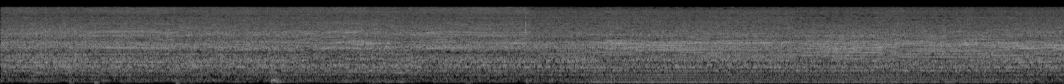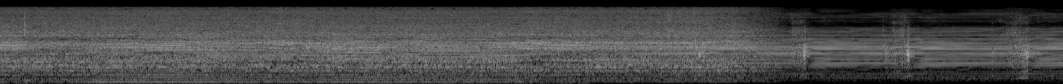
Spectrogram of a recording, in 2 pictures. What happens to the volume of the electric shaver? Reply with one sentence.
The volume of the electric shaver stays about the same.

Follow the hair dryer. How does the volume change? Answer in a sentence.
The volume of the hair dryer stays about the same.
